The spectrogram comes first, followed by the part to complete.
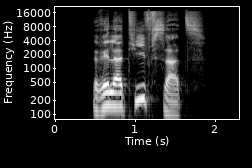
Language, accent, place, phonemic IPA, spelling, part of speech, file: German, Germany, Berlin, /ʁelaˈtiːfˌzat͡s/, Relativsatz, noun, De-Relativsatz.ogg
- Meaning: relative clause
